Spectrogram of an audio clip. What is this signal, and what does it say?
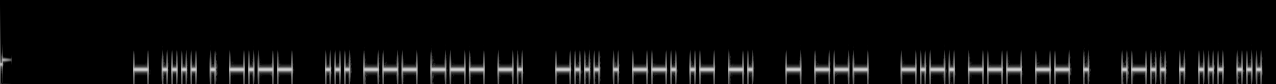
Morse code, heard as a keyed tone, about 25 wpm, 700 Hz. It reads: THEY SOON BEGAN TO COME LESS
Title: Sentences from Top 1300 Words 25wpm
